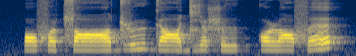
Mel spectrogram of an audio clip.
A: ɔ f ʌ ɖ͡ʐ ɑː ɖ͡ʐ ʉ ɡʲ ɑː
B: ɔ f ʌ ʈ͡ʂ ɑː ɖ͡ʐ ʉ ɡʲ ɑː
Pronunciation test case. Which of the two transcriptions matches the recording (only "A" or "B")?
B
